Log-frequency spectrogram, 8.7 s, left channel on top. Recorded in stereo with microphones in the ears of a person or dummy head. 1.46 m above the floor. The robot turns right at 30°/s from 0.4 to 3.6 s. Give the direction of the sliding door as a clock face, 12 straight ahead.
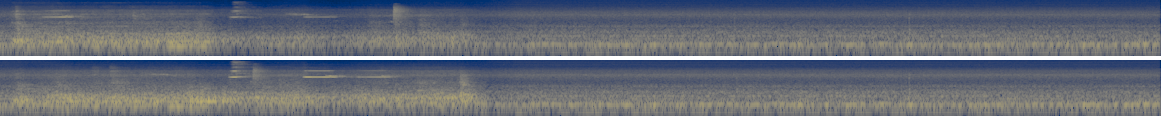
9 o'clock.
